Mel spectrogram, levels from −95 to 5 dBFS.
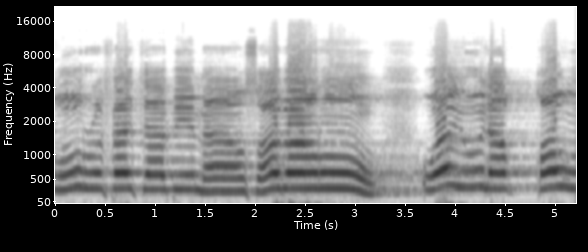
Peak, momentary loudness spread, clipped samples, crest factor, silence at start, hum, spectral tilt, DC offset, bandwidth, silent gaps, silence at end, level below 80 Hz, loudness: -14 dBFS; 8 LU; under 0.1%; 10 dB; 0 s; none; -3.5 dB/octave; under 0.1%; 11.5 kHz; none; 0 s; -62 dBFS; -23 LUFS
